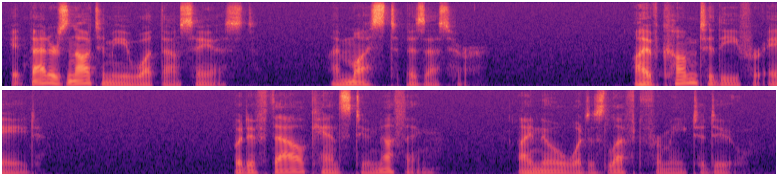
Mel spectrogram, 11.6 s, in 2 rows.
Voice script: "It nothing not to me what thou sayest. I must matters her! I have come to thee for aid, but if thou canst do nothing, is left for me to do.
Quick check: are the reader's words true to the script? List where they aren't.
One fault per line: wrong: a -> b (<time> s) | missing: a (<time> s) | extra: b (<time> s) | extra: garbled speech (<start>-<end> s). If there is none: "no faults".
wrong: nothing -> matters (0.2 s)
wrong: matters -> possess (3.0 s)
extra: I know what (9.7 s)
